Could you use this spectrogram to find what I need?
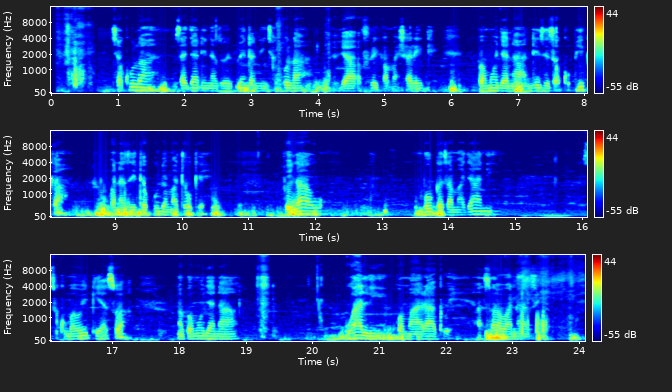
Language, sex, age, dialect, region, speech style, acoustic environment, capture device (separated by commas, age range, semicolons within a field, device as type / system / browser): Swahili, male, 25-34, Kenya - Mombasa, Kenya, anxious, people talking; appliances; music; nature, desktop / Linux / Chrome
